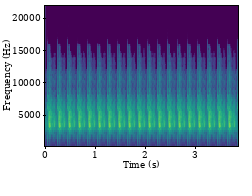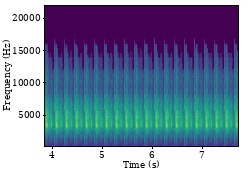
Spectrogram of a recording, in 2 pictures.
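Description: Rapid, even clicking sound effect, like keys typing, about seven clicks a second.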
